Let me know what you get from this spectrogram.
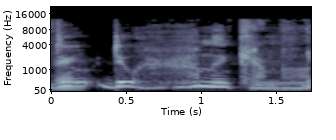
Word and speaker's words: Duhamel: Duhamel. – It's pronounced Dumas. Josh Dumal. – it's Dumas.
